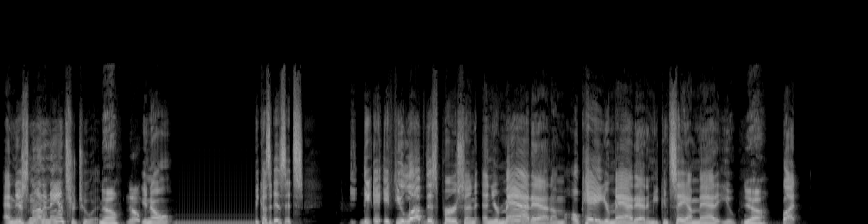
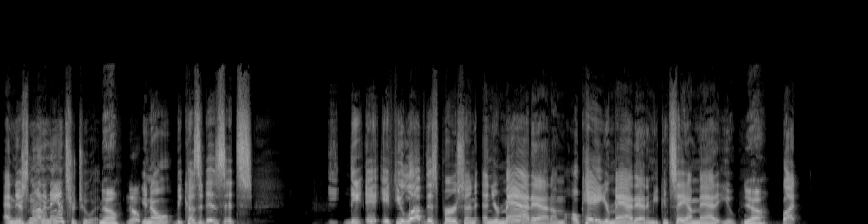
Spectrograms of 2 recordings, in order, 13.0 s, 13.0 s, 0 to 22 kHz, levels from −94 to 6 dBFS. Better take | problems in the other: second | audio freezing; at 2.5 s for 1 s

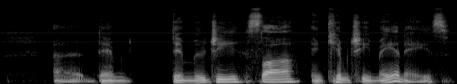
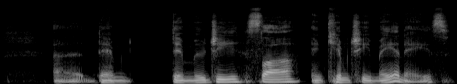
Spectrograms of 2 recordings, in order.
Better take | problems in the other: second | high-pitched whine; faint; throughout; 4.5 kHz, 35 dB below the speech

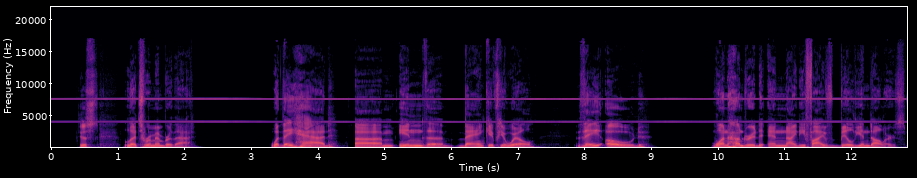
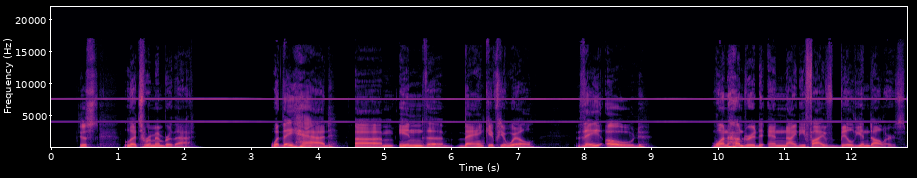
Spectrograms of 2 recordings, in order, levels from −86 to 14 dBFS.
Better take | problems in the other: neither | high-pitched whine; noticeable; throughout; 7.5 kHz, 15 dB below the speech; the same in both

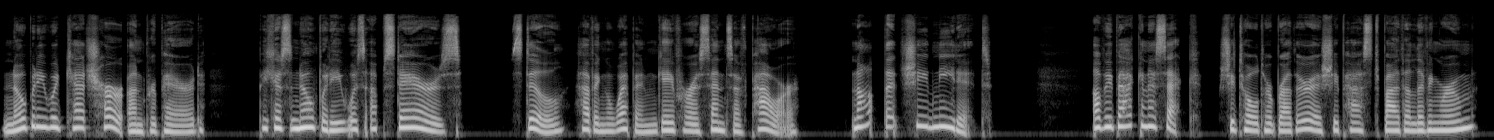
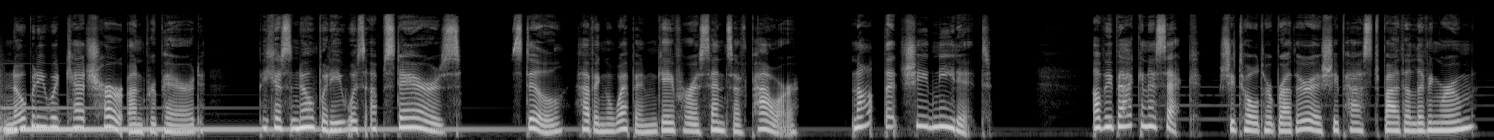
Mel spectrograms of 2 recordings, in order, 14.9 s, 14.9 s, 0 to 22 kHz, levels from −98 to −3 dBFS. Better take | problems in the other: first | background music; loud; throughout; 6 dB below the speech

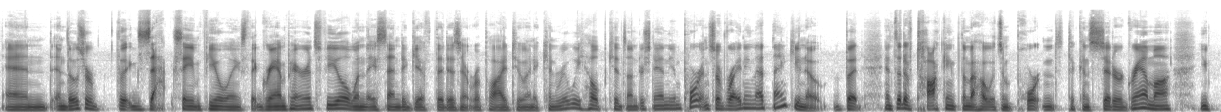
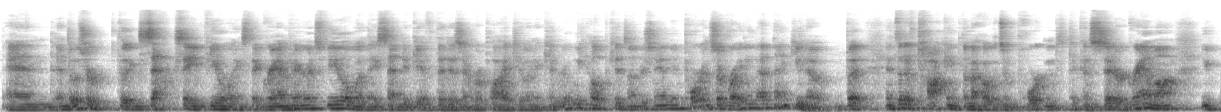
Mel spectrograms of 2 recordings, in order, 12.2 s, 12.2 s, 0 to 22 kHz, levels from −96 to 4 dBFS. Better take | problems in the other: first | room echo; noticeable; dies away in 0.4 s // off-mic speech; far

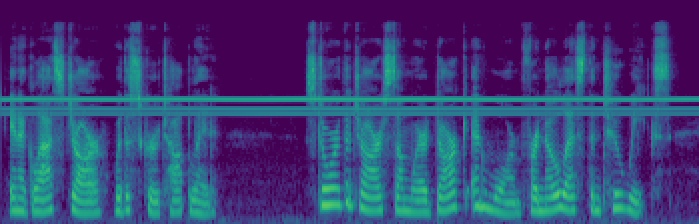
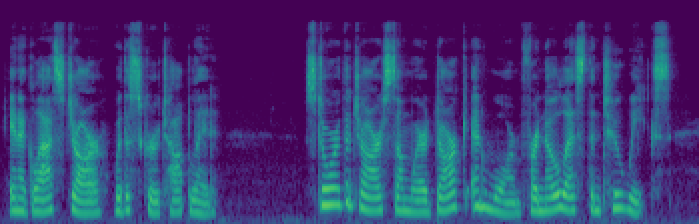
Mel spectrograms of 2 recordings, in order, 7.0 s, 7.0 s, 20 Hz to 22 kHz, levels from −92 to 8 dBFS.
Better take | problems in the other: second | high-pitched whine; loud; throughout; 4 kHz, 5 dB below the speech

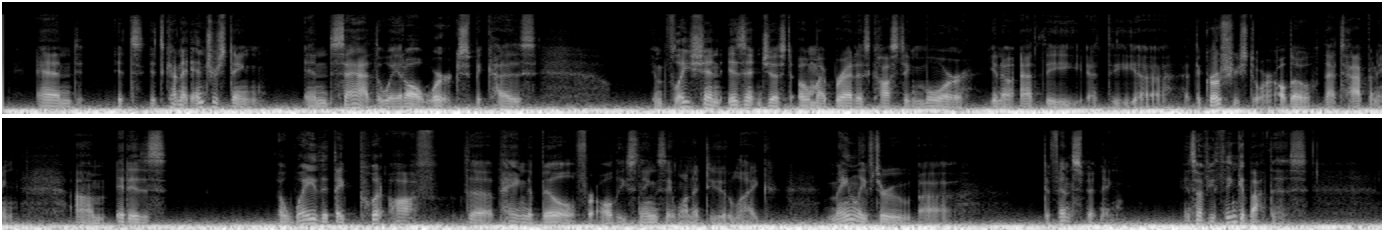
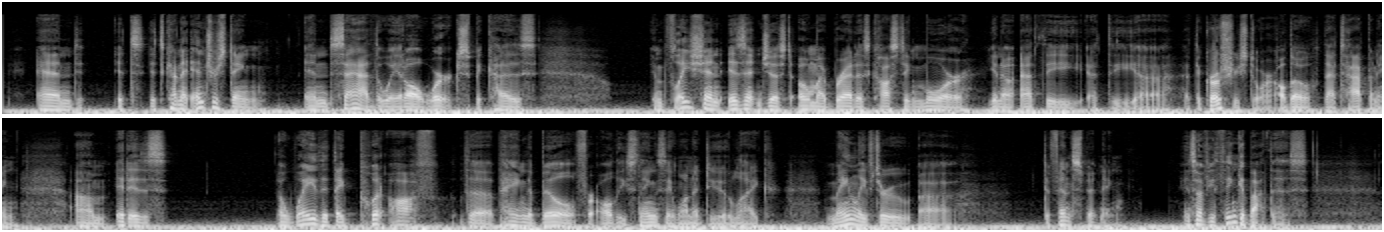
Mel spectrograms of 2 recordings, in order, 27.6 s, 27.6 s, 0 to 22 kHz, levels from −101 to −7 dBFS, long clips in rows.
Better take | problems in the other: second | low rumble; loud; throughout; 4 dB below the speech; faint in the second

